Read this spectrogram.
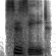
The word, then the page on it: secede: Indian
